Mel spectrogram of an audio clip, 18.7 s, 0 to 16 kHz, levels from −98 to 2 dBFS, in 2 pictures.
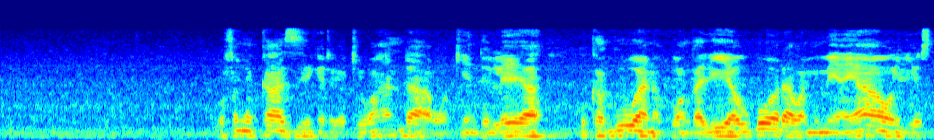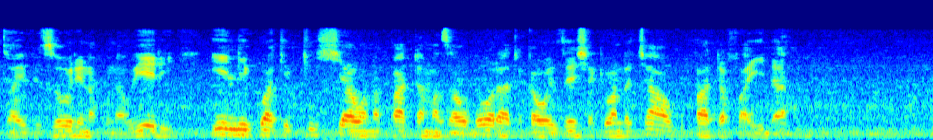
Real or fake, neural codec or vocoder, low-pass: real; none; 7.2 kHz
